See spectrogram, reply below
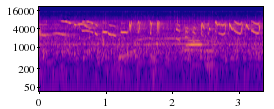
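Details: Singing of a black-throated laughingthrush (SRDC) meant to coax out wikplong notes and a varied full song. It begins with descending whistled slurs, then gives quick repeated buzzy strokes and high twisting chirps, roughly five per second.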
